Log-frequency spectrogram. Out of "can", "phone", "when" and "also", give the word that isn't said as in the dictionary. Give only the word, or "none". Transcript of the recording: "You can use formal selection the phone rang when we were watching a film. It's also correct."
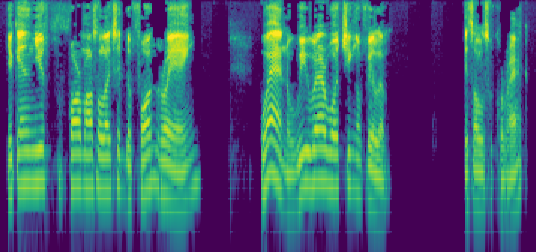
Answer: none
